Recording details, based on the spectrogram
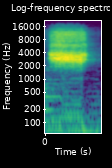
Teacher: Digamos que el sonido de la SH, el sonido sería sh, y eso no produce vibraciones en las cuerdas vocales, entonces a eso se le llama unvoiced y tiene una pronunciación diferente.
